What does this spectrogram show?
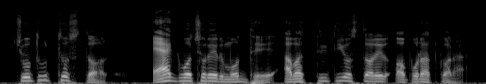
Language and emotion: Bengali, neutral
